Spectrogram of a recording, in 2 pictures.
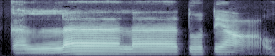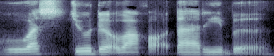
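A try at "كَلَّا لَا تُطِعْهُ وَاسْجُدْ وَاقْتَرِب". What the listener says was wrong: Dalnya jangan ada hamzah. Jude, jude, jude wa qatarib.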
